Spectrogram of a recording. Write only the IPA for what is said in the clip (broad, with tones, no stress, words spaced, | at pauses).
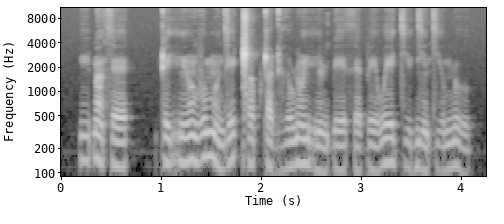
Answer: i˨˩˦ɓã˨˩˦sɛ˩ | ʈe˨˥rʲõː˧˥˧ vo˥mõ˩deː˧˥˧ǁʌː˨˥p ʈa˩ɖʱɯ˨˥w ɳõ˧˥˧ rʲõ˩ɖɓeː˩ θɛ˩pe˨˩˦weː˥tʲu˨˩˦ dʲã˨˩˦tʲoː˨˥mɳu˩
